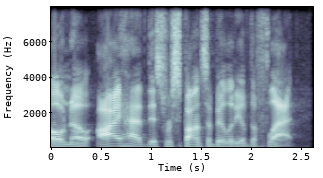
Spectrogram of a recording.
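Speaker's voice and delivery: plain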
